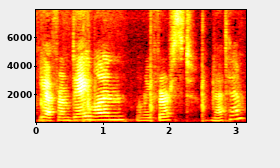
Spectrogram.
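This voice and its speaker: A woman's voice: a little high, steady tone, slow pace, fairly bright tone, a little hiss or hum, poor audio. A woman hosting an open mic, chatting in an upbeat, agreeable way with her guest. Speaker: host. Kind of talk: casual chat.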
